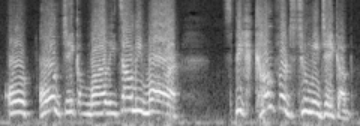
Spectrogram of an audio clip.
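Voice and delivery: high, loud desperate pleading; imploring. Acted. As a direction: beg him for comfort, near tears. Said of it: "he said imploringly".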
